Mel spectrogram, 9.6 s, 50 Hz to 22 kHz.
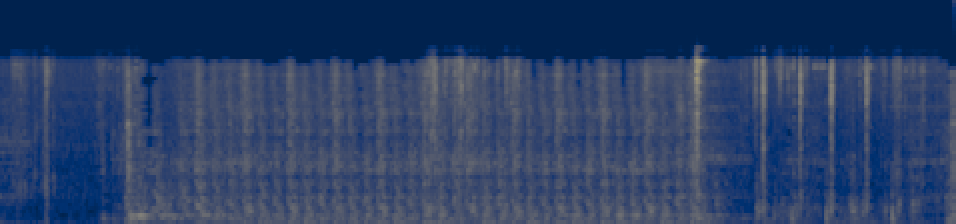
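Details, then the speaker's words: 1974 AMC Gremlin, 258 inline-six, cold start after about 3 months sitting, pumped, choke thought to be working: brief crank, catches, settles into slightly lumpy cold idle with light ticking attributed to old engine age; healthy start. "You can hear a little bit of a ticking. And that's just because, well, it's an old engine."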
